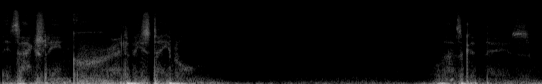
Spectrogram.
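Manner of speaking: ASMR-style whispering.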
